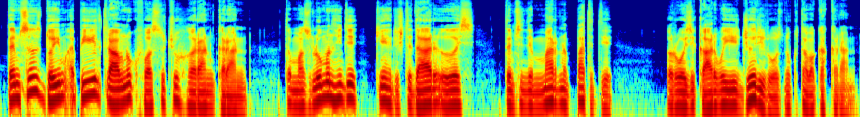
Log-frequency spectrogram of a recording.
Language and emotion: Kashmiri, neutral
